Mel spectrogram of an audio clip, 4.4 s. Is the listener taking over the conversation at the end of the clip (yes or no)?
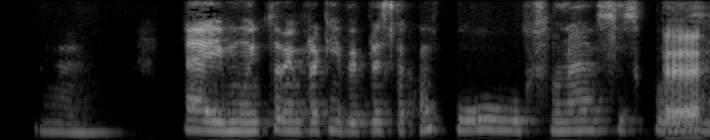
yes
